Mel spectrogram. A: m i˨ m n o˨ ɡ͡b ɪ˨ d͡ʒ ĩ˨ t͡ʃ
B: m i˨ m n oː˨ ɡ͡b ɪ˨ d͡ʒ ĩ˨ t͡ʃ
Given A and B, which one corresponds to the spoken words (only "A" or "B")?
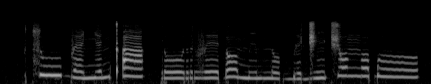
A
